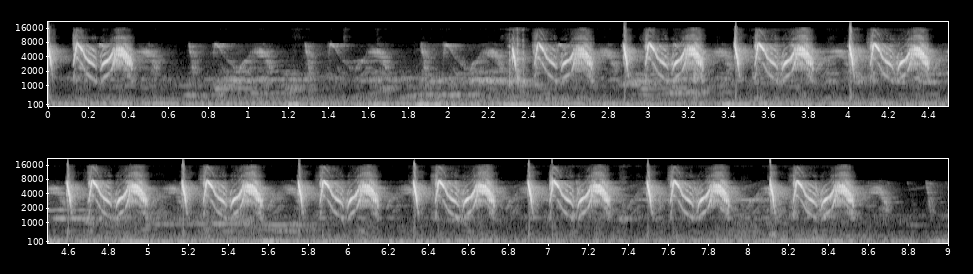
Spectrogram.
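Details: Ciblek gunung, the hill prinia, giving a 'tembakan' roll meant to lure other birds to sing: after soft scattered notes, a long, steady series of sharp, high, down-up swooping notes, about two each second.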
